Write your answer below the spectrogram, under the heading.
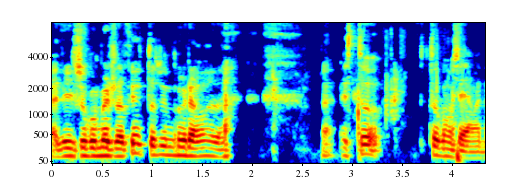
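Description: A man speaks very fast, his pitch medium and varying in an ordinary way. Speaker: podcast co-host, software developer. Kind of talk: casual chat.

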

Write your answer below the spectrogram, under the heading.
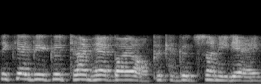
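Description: A man's high-pitched voice, with fairly even intonation, at a fairly quick pace. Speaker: small business owner vlogger. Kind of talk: casual vlog chat. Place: home room. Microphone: webcam.

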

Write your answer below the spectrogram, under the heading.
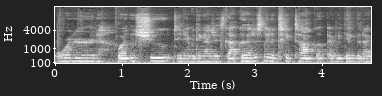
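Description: The speaker talks at a very fast pace with fairly even intonation. Noticeable background noise runs through the clip. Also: woman. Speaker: content creator. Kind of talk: casual vlog chat. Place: bathroom. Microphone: phone near.

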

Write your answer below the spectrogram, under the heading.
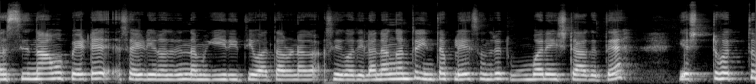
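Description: A woman speaks with a high pitch and a dark, mellow tone. Her intonation is monotone and flat, and her loudness stays very even. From Karnataka, Shivamogga area. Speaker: vlogger, tailor. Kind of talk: casual vlog narration. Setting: outdoors, riding a motorbike.

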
